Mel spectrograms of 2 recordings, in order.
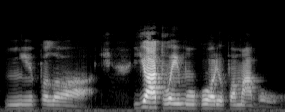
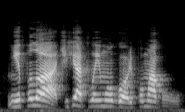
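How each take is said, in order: First: Low, drawn-out bear voice; reassuring bear. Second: Mid-pitched, firm animal helper; reassuring wolf. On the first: Bear promises the hare help, ponderous. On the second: Wolf promises the hare help, reassuring. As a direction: comfort firmly, in an even voice. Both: Acted.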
